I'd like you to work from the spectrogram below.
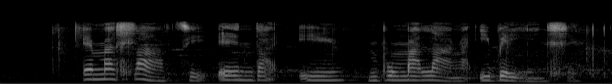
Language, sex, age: Swati, female, 22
